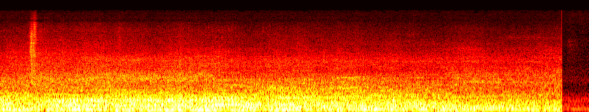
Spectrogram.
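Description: Steady rumble of vehicle engines and traffic, which cuts off abruptly near the end.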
